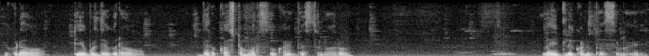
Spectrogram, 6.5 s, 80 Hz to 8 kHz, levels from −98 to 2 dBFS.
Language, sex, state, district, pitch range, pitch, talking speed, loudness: Telugu, male, Andhra Pradesh, Srikakulam, 100-115 Hz, 105 Hz, 65 wpm, -18 LUFS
